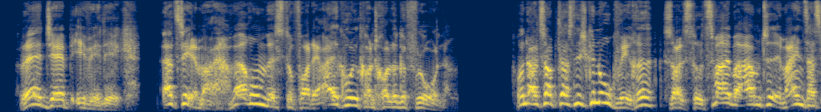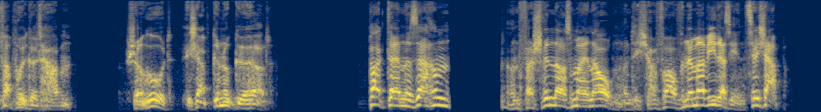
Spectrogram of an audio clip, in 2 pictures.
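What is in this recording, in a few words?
german male character; voice demos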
